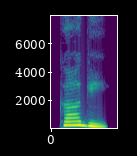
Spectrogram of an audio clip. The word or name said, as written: ಖಾಖಿ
